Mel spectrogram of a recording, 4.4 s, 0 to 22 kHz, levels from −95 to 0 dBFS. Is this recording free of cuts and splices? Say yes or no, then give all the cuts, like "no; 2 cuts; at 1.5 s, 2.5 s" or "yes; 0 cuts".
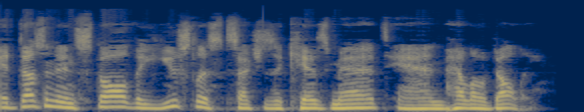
no; 2 cuts; at 1.7 s, 3.3 s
